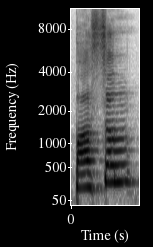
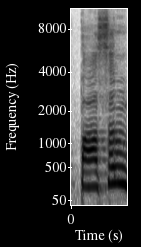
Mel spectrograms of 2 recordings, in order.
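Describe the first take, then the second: First: "पासचन" with a ch sound after the s; preferred pronunciation. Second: "पासन" said without the च sound; variant pronunciation. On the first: Teacher restating the series name for students, "पासचन" with ch. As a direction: say "पासचन", keeping the च in the middle. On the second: Teacher giving students the other pronunciation, variant "पासन" without ch. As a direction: say "पासन", the ch dropped from the middle. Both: Shown as a demonstration. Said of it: "कुछ लोग पासन भी बोलते हैं".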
